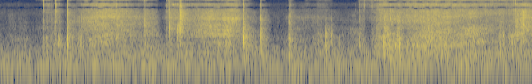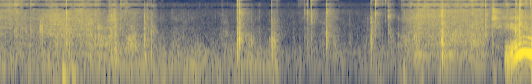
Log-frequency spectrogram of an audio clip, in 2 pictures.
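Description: Faint rustling and peeling as backing strips are pulled off adhesive tape and a sheet of paper is lifted and handled, with a few small clicks.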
